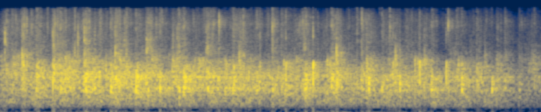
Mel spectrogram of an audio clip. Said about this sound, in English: I'd like for us to just give Kyle some applause.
